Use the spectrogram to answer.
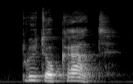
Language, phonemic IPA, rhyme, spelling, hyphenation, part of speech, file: Dutch, /ˌply.toːˈkraːt/, -aːt, plutocraat, plu‧to‧craat, noun, Nl-plutocraat.ogg
- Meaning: plutocrat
